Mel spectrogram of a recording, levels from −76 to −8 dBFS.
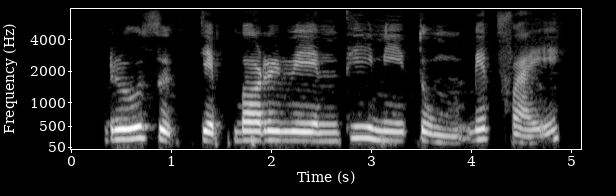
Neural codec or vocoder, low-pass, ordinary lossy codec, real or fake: none; none; none; real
